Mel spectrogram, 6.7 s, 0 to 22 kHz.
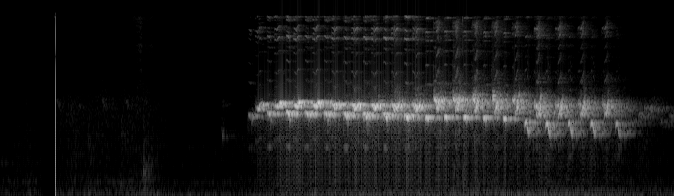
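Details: Yellow-vented bulbul in a morning recording at 04:30, used as a lure for other birds: after a sharp click and a silence, a continuous rapid chattering trill of buzzy whistled notes runs about four seconds before fading.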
